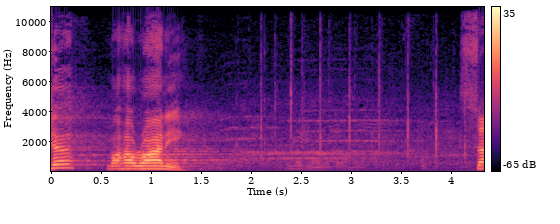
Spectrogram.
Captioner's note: crowd cheering and applauding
